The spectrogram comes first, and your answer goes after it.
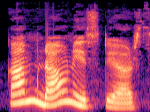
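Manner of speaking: slow, drawn-out teacher repeat. Shown as a demonstration. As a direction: stretch each word for the learner. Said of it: "teacher repeats the phrase slowly". (ধীরে ধীরে স্পষ্ট উচ্চারণ)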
